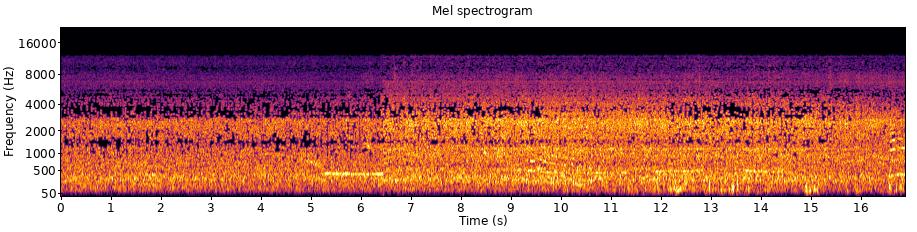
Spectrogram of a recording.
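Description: Steady rushing of water, a little louder from about six seconds in.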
